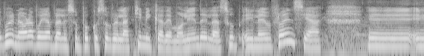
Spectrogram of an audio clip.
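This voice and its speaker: A woman interpreting a technical conference talk live, speaking haltingly with many pauses and restarts. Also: mid-range voice, a little mellow.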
